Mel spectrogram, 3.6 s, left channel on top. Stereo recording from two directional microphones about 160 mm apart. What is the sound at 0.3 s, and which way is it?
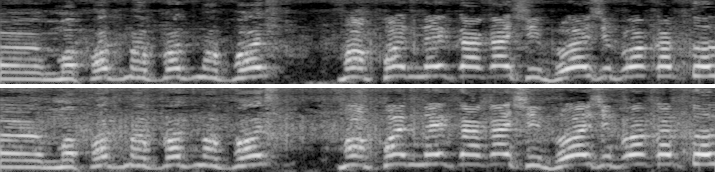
Speech, centre (ahead or behind).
